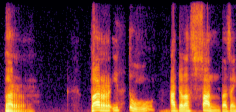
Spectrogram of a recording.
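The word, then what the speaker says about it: בר: Beth dan Resh itu kalau dijadiin satu, itu bacanya bar.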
